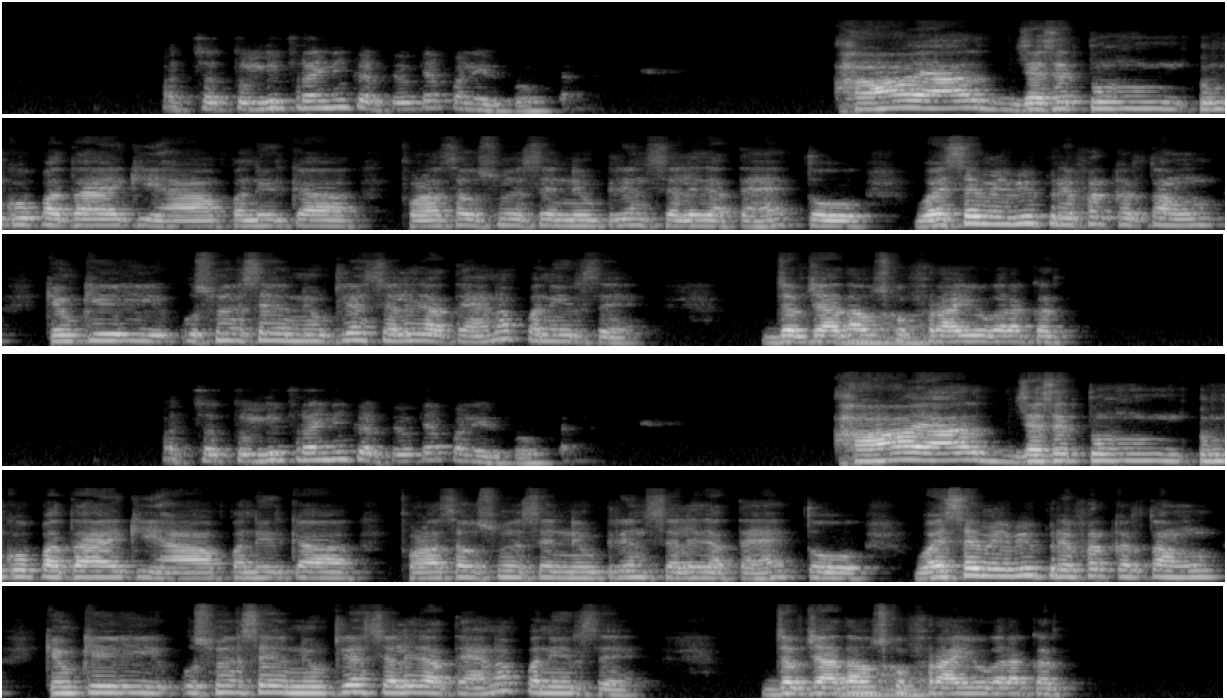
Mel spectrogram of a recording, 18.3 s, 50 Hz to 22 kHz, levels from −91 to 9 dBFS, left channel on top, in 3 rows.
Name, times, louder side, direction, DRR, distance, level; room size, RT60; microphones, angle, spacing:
voice 1, 0.8-2.7 16.4-16.9, right 1 dB, ahead, 1.0 m, -28 dB
voice 2, 4.2-7.9 8.2-10.4 10.7-15.4 16.0-17.5, right 1 dB, 40° right, 0.8 m, -21 dB
2.7 x 2.5 x 2.6 m
head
